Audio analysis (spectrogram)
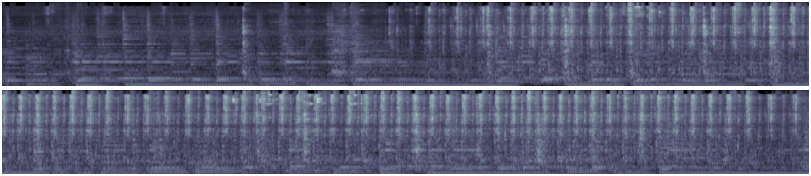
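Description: A sewing machine stitches a coat suit in a fast, continuous mechanical chatter, loud and close, with a short break before it runs steadily again.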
